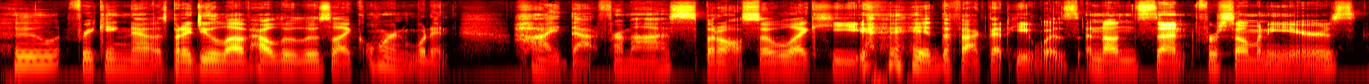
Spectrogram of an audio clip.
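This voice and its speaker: A reaction host talks casually about a game story, slangy and playful. The voice is creaky with a medium pitch, recorded dry. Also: normal speed, fairly bright tone, dry recording.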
